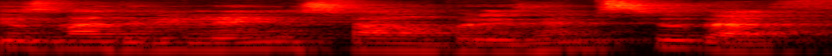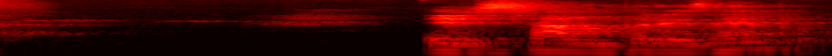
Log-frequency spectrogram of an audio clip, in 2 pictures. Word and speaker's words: ciudad: Ciudad, viu? Ciudad. Então, a língua chega a bater atrás dos dentes, mas a gente não pronuncia.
